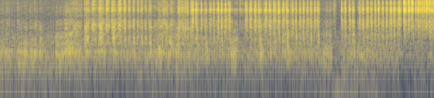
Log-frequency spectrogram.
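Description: A hand with painted nails rubs a felt-tip marker back and forth across a thin paper coloring book page with a dessert cup drawing. The result is a steady, bright, rhythmic scratching of marker on paper, with brief pauses between bursts of quick strokes.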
